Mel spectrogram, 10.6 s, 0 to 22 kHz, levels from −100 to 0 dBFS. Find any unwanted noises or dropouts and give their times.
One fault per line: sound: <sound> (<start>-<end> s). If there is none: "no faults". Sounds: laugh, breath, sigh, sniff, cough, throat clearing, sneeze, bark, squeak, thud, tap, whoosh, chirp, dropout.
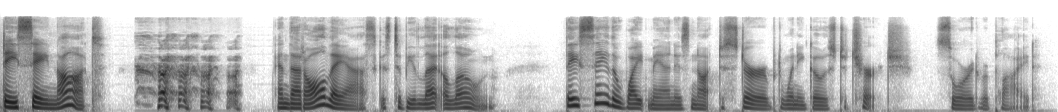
sound: laugh (1.3-2.4 s)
